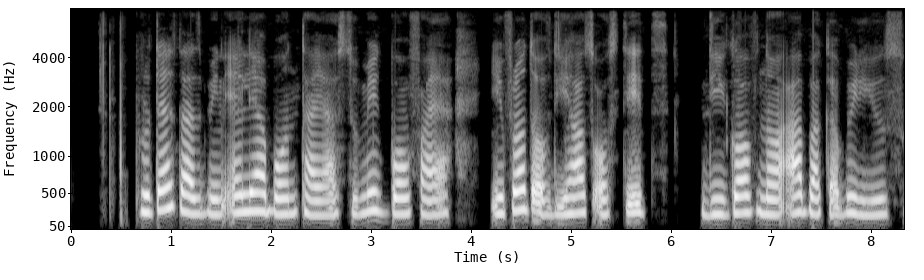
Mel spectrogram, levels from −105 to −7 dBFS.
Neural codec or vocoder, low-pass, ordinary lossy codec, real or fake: none; none; none; real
